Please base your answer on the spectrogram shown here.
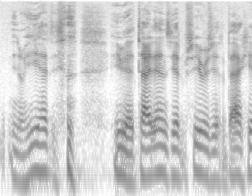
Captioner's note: laughs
